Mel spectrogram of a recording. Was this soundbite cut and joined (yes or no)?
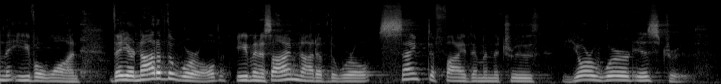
yes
